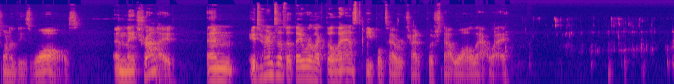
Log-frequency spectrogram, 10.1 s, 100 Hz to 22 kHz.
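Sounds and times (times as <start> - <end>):
speech: 0.0 - 7.7
whiskey being poured into a glass: 7.4 - 10.0.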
